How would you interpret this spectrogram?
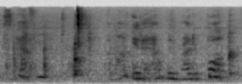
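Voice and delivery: put-on high, soft old mother voice; elderly mother. Mother asking daughter for help with a book, high and frail. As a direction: ask sweetly in a small, high old lady's voice. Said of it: "she called me in after we got dressed and she said".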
